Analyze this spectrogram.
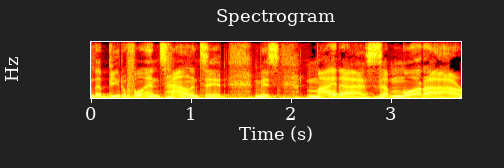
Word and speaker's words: Mayra Zamora: I got the one, the beautiful and talented Miss Mayra Zamora right here in the building. Oh, did I pronounce that right? You got it. Mayra Zamora.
